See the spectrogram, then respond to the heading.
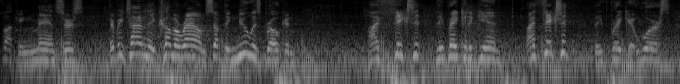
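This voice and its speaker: A man's voice: high voice, expressive, moderate pace. An actor playing a foul-mouthed, exasperated repairman in a video game, griping bitterly. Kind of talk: scripted video game dialogue. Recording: reverberant space, clear background noise.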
